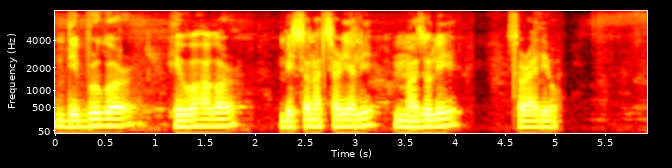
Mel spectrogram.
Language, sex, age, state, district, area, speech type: Assamese, male, 18-30, Assam, Dibrugarh, urban, spontaneous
